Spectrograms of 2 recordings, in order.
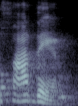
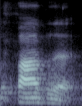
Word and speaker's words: father: Yo no digo father, no se dice father. Aquí la E va a ser reemplazada por el sonido de la schwa. Entonces yo no digo father, digo father, father, father, father, father.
